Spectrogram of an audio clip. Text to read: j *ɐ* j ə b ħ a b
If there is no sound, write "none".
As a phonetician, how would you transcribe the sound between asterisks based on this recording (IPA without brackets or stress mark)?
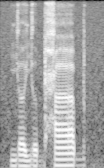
ɐ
